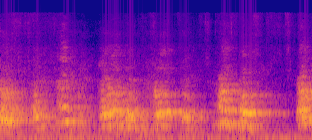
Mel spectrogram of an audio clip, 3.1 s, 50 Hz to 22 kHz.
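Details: Rottweilers at the Gervi kennel: Bruno, a young champion of Latvia, meets his 7-month-old son Igor. Four full, harmonic barks sound about once a second, with short quiet gaps between them.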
